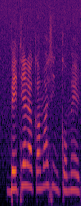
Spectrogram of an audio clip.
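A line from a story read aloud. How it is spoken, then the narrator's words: Shouted. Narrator (Spanish): le gritó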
